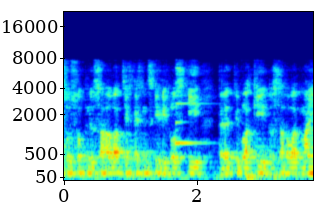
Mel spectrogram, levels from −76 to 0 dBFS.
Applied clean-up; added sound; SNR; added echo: none; Bell; 10 dB; reverberation time 0.3 s.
